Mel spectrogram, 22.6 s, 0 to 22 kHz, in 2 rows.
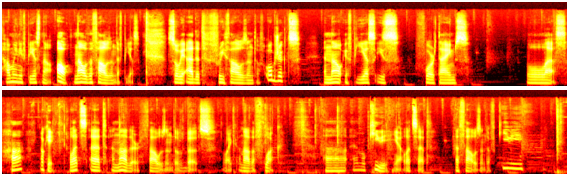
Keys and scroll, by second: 12.3 Escape, 12.5 shift+a, 13.0 alt+p, 13.3 alt+p, 13.6 alt+p, 14.9 alt+p, 15.9 alt+p, 17.3 alt+p, 17.5 alt+p, 18.0 alt+p, 22.4 Return.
